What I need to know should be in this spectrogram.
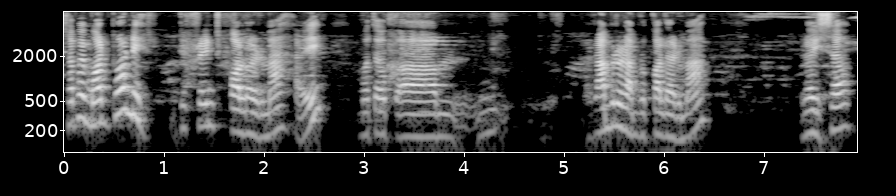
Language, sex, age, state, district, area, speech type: Nepali, female, 45-60, West Bengal, Kalimpong, rural, spontaneous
